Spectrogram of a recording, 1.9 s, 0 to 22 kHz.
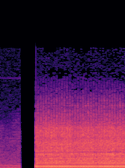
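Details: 7-year-old Briggs & Stratton push mower on Yard Works 22 in. deck, after oil change and blade sharpening: starts first pull after short gap, smooth even buzz, no misses or knocks; normal running.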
